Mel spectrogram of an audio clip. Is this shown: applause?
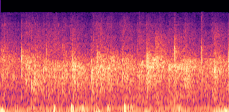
yes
